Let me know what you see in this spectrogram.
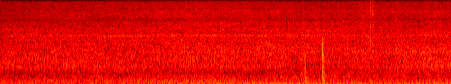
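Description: Steady low rumble of a parked sedan's engine idling. About four seconds in come two light taps on the car's window.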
